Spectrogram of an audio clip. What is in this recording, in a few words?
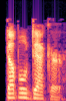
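"double-decker", American English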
